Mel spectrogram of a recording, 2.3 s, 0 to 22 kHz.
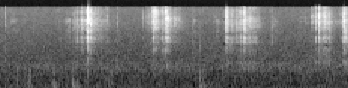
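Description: A Derwent Studio coloured pencil being sharpened in a handheld Jakar Trio 3-way pencil sharpener: the blade shaves the wood in a few short scraping strokes.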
